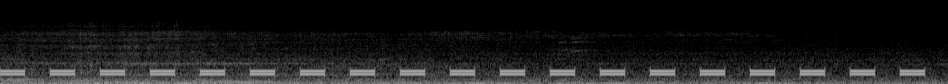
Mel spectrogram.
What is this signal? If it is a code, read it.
Telephone call progress tone (North American plan), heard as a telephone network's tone, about 480, 620 Hz, 0.25 s on and 0.25 s off, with street noise. Congestion tone.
